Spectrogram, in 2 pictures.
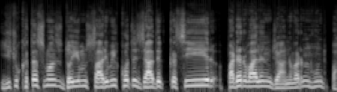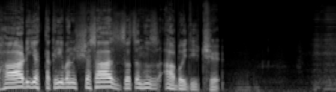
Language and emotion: Kashmiri, neutral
